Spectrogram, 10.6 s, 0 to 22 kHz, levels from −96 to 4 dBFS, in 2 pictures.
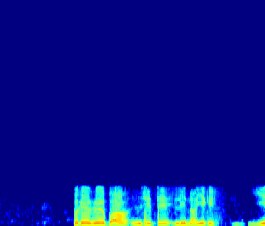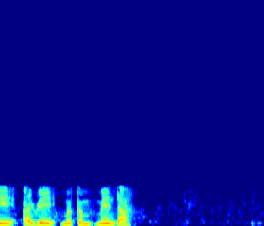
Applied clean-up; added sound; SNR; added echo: none; none; none; none.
